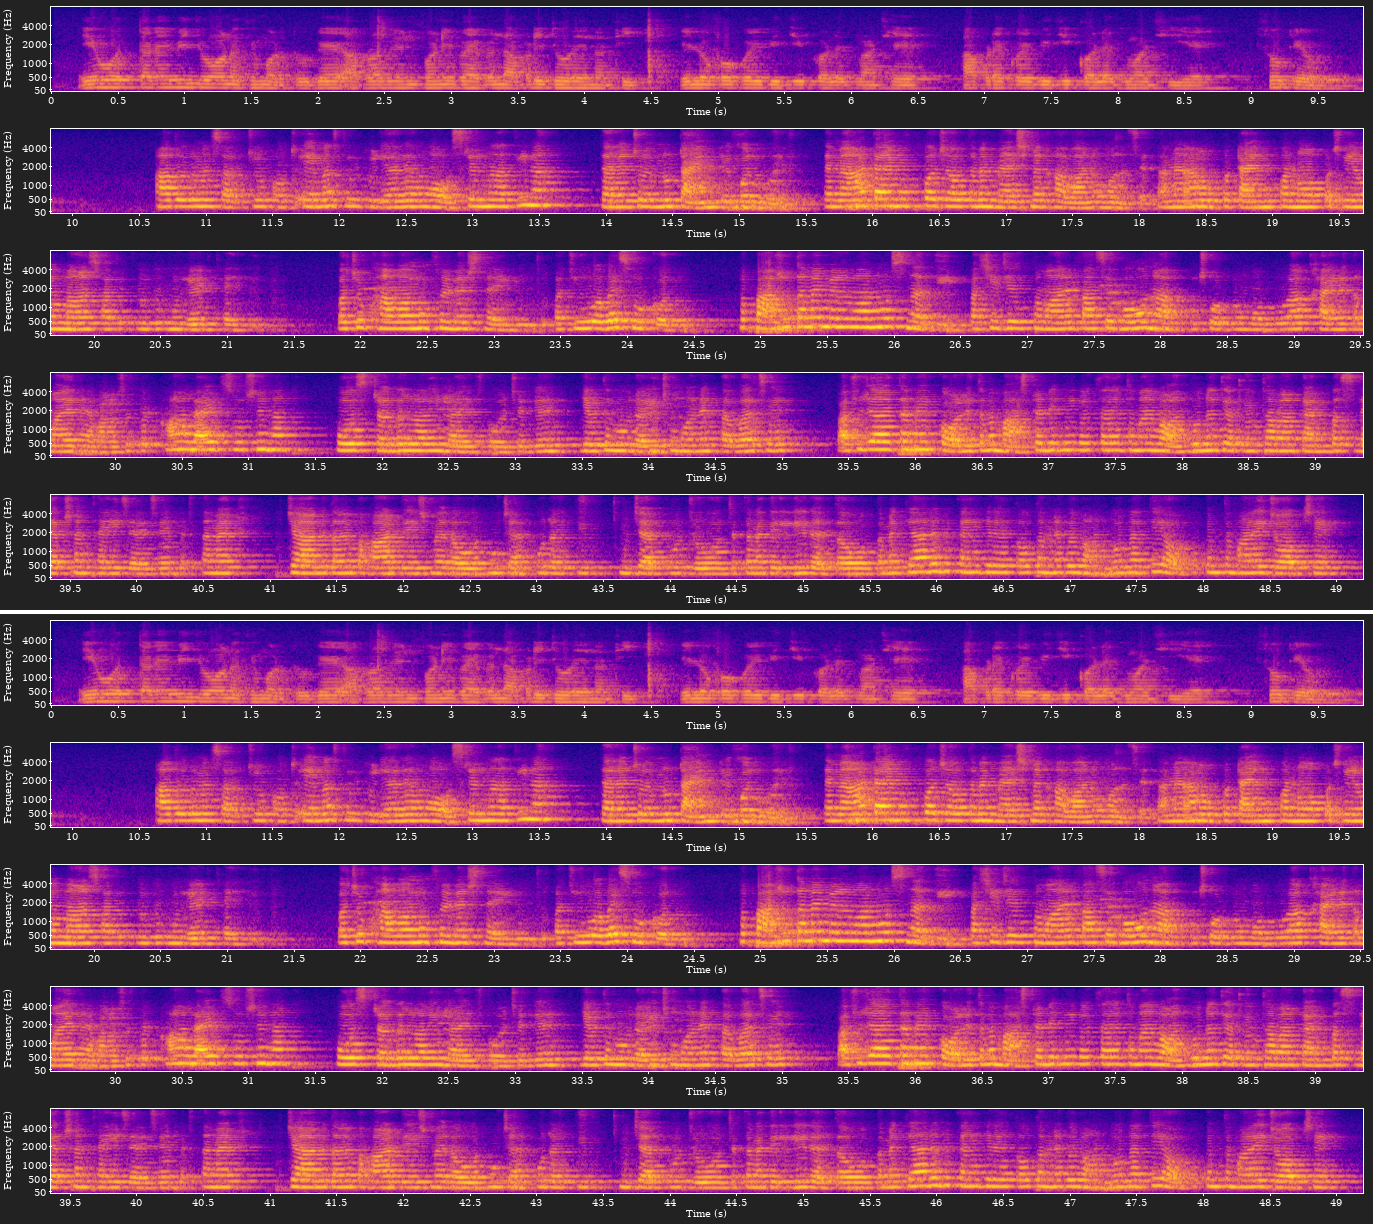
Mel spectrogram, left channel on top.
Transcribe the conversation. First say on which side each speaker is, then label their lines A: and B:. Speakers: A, on the left; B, on the right.
A: એવું અત્યારે બી જોવા નથી મળતું કે આપડા બેહેનપણી ભાઈબંધ આપડી જોડે નથી એ લોકો કોઈ બીજી કોલેજમાં છે આપણેે કોઈ બીજી કોલેજમાં છીએ શું કેવું છે.
B: આ તો તમે સાચું એમ જ થયું જયારે હું હોસ્ટ્રેલમાં હતી ને ત્યારે જો એમનું ટાઈમ ટેબલ હોય તમે આ ટાઈમ ઉપર જાઓ તને મેચ મે ખાવાનું મળશે તમે આ ટાઈમ ઉપર ન પછી મારા સાથે થયું તો હું લેટ થઈ ગઈ હતી પછું ખાવાનું ફિનિશ થઈ ગયું પછી હું હવે શું કરું? પાછું તમે મલવાનું જ નથી પછી જે તમારી પાસે હોવ ને આખું છોટું મોટું આ ખાઈને તમારે રહેવાનું છે તો આ લાઈફ શું છે ને બુ સ્ટ્રગલ વાળી લાઈફ હોય છે જેવી રીતે હું રહી છું મને ખબર છે પાછું જાય તમે કોલેજ તમે માસ્ટર ડિગ્રી કરતા હો તો વાંધો નથી અત તમારું કેમ્પસ સિલેક્શન થ જાય છે પછી તમે જ્યાં બી તમે બહાર દેશમાં રહો હું જયપુરતી હ જયપુર જુ તમે દિલ્હી રતા હો તમે ક્યારે બી કઈ બી રતા હો તમને કોઈ વાંધો નથી આવતો કેમ તમારી જોબ છે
